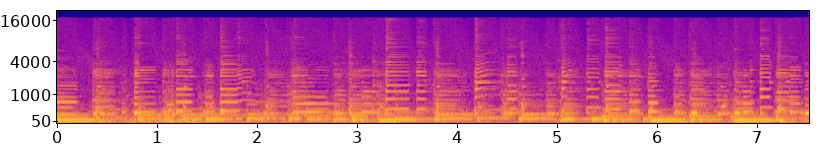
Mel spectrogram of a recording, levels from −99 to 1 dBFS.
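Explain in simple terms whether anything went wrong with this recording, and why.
Something did go wrong: across the whole music clip, from start to finish, there is a grainy, gritty distortion that shifts along with the music. Quiet moments sound rough and gritty. The likely cause is low bit depth without dither, with each sample's fine detail cut off so only roughly 7 bits remain.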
